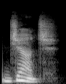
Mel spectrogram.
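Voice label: "judge", British English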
